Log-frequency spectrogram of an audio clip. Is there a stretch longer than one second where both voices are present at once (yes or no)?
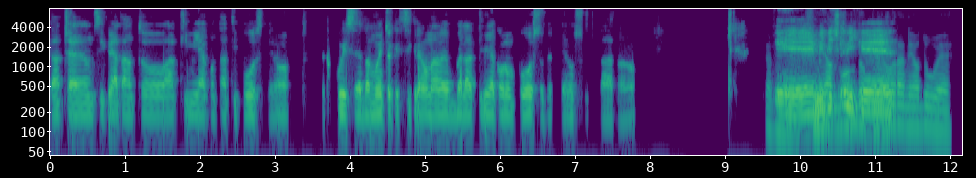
yes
